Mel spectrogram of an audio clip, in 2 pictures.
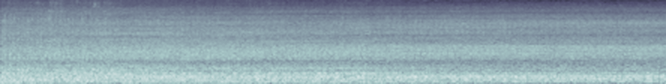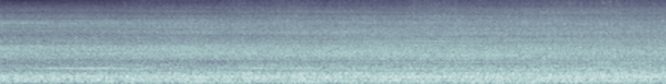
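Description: A compact track loader's diesel engine rumbles steadily nearby.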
